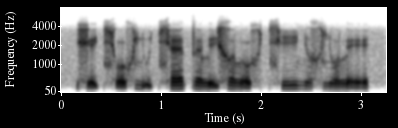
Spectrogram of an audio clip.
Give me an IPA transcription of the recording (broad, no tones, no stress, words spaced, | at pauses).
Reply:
xḛt͡ɕʰo̰x ʎṵt͡ɕʰɛ tɘlḭx ɤlo̰x t͡ɕʰi ʎɤxʎolḛ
